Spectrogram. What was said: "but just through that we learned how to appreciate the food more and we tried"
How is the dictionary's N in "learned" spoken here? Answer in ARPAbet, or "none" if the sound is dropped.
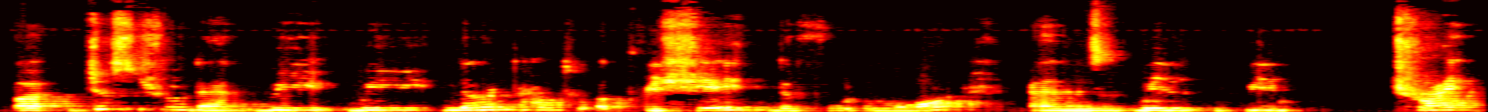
L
